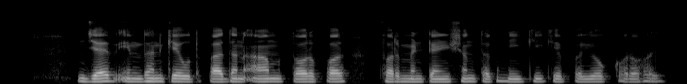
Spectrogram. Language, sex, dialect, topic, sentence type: Magahi, male, Southern, agriculture, statement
